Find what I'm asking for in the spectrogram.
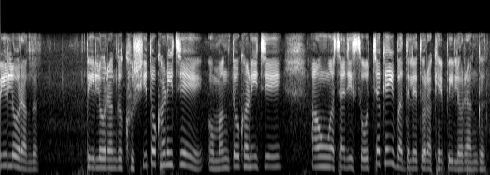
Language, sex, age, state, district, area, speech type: Sindhi, female, 30-45, Rajasthan, Ajmer, urban, spontaneous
